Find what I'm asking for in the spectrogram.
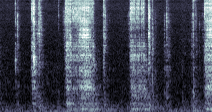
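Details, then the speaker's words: Half-scale NASCAR with a no-start problem, after checking the circuit breaker: quiet, sluggish cranking in uneven bursts about once a second; now cranks but owner suspects insufficient voltage despite a charged battery. "it's working now haha I guess that's good but it still seems as if that there's not enough voltage"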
